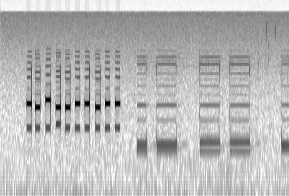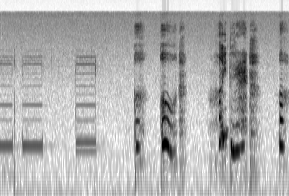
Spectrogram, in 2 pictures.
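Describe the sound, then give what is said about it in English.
A telephone number is punched in as a quick run of about eight bright keypad beeps, followed by several longer paired tones, with vocal sounds and rustling near the end. “He gave me his number. I'm going to call him.”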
